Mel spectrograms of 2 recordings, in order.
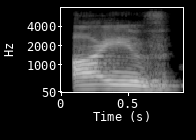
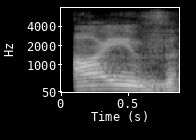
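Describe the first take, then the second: No difference in how they are said.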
